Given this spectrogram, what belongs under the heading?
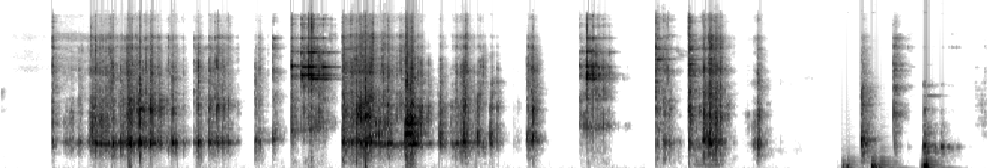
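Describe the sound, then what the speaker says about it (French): Ice cubes knock and clink against a glass as it is being chilled for a Black Russian cocktail, a busy run of bright, irregular clinks and rattles, close and fairly loud, thinning into a few isolated taps. "Voilà, donc je vais glacer mon verre."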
